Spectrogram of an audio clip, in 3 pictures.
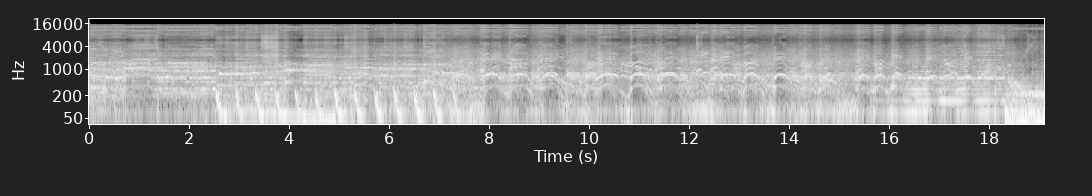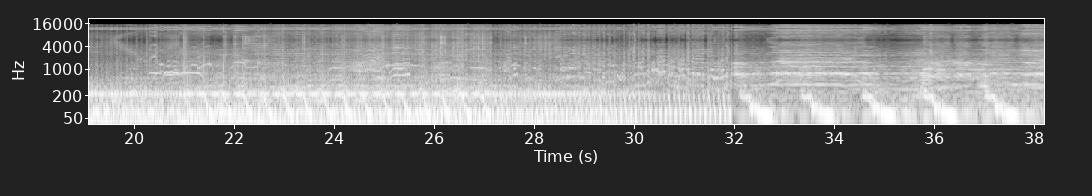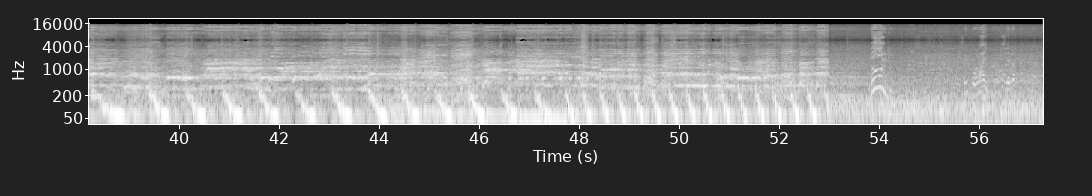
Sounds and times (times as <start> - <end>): Dubstep: 2.5 - 7.6, 17.0 - 53.0.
